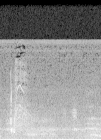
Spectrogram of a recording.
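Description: Steady low electrical hum and faint hiss of the recording's background noise, with a faint brief sound about a third of a second in.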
